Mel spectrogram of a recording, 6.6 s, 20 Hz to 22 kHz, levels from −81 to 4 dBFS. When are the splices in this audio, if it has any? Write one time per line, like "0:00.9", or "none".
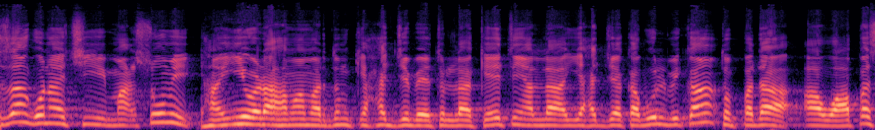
0:01.5
0:05.4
